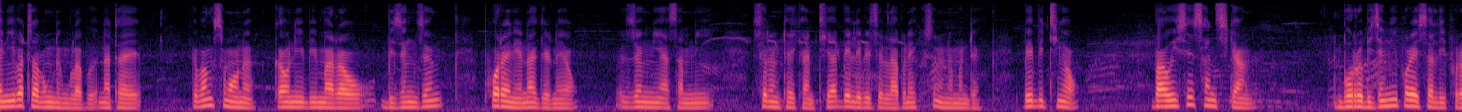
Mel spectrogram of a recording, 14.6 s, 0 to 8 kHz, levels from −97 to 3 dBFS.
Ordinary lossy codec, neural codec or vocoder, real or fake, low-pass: none; none; real; 7.2 kHz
